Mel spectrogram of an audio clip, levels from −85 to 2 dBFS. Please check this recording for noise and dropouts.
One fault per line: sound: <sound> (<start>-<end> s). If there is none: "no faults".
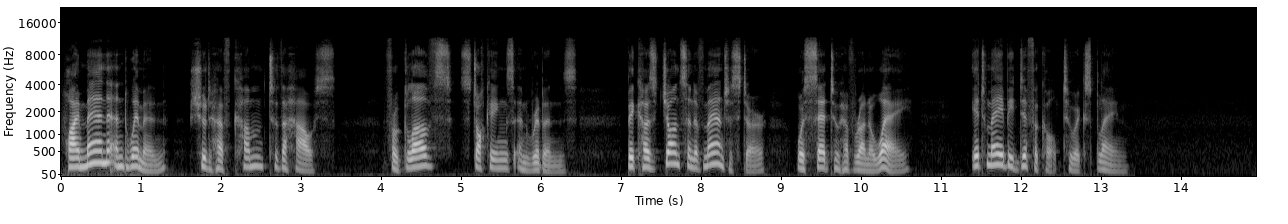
no faults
